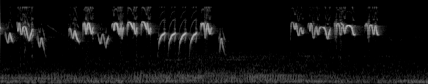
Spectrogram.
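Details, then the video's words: Yellow-fronted canary in continuous song, meant as master song for other birds: long run of sharp high chirps, including a series of evenly repeated rising notes, then a fresh twittering phrase. "PALING JITU untuk MASTERAN BURUNG PLECI - dengan suara Mozambik gacor ngerol nembak durasi."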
